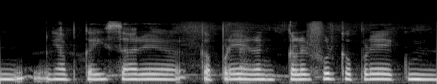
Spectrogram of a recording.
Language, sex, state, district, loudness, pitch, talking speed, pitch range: Hindi, female, Himachal Pradesh, Shimla, -15 LUFS, 240 Hz, 135 wpm, 235-245 Hz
